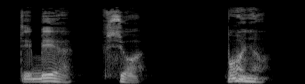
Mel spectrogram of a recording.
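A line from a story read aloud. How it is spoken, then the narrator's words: Growled. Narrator (Russian): Прорычал тип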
